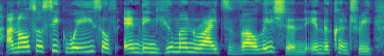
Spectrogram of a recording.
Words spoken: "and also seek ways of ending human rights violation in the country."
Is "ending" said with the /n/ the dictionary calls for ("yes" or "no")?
yes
